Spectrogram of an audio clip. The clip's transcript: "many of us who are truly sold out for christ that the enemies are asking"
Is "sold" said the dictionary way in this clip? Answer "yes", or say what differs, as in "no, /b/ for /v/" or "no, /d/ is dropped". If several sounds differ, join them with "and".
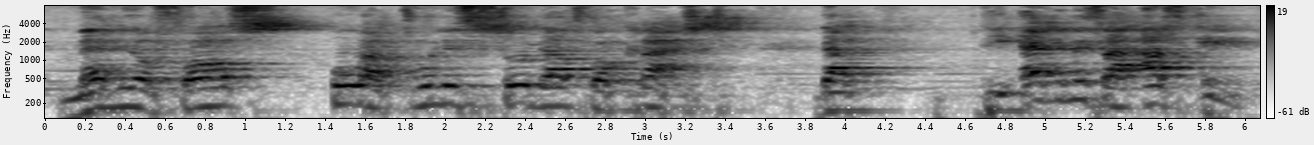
no, /l/ is dropped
